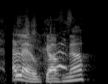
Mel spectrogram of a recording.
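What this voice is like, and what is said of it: Poor put-on British accent. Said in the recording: “Americans can't do British accents ... And shouldn't do British accents ... My accent may be worse than Dick Van Dyke's and Mary Poppins”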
